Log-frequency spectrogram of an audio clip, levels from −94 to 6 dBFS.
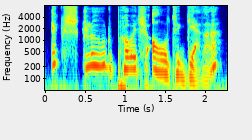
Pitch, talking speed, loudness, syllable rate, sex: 160 Hz, 80 wpm, -19 LUFS, 4.0 syllables/s, male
